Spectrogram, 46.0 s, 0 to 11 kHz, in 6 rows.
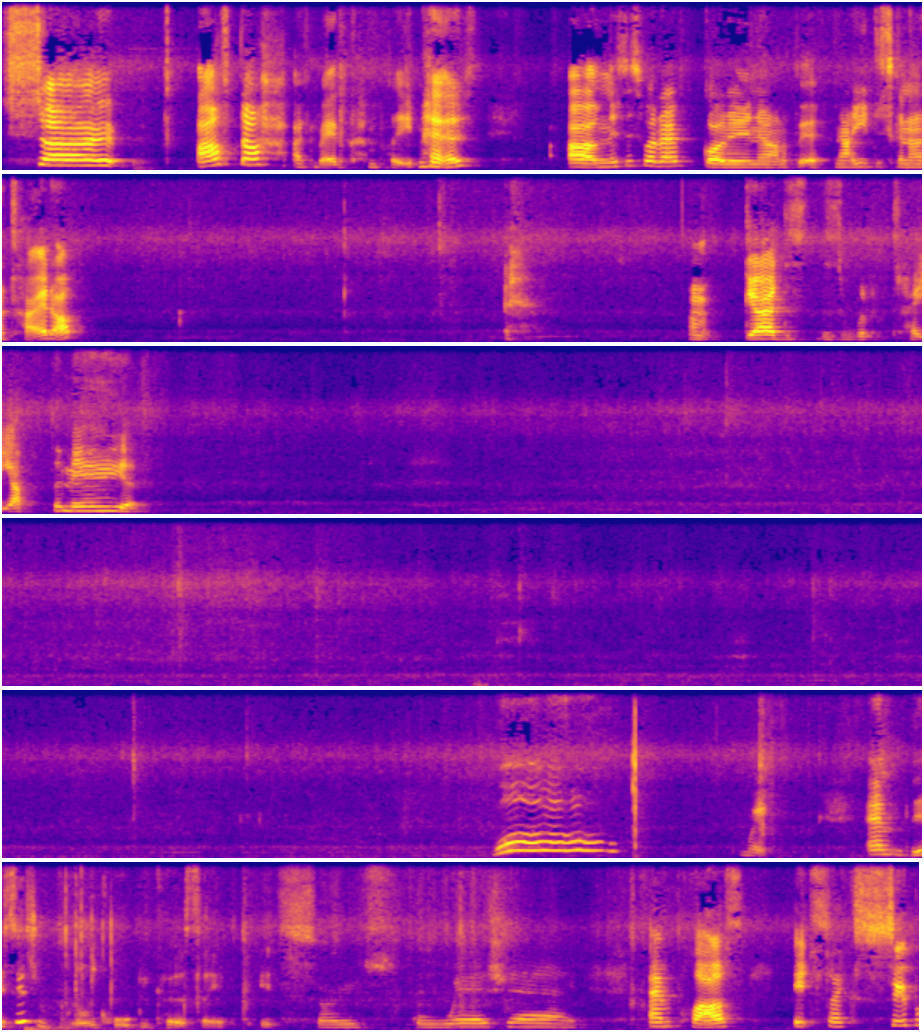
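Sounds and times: faint background noise: 0.0 - 45.9
girl's high-pitched whine: 34.8 - 35.9.

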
